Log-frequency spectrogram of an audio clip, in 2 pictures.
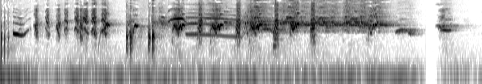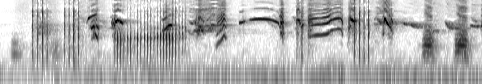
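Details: A male and a female Javan myna sing together in a medley: dense squeaky whistles and warbles with clicks, a brief pause, then more clicks, a harsh grating buzz and arched whistled notes.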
